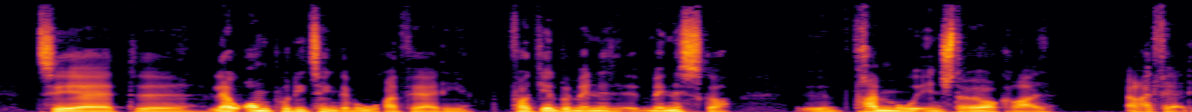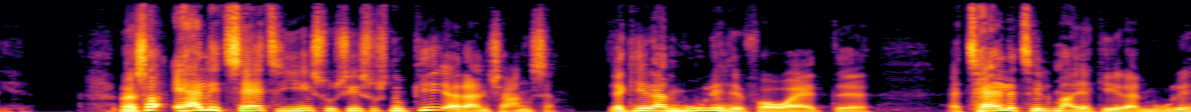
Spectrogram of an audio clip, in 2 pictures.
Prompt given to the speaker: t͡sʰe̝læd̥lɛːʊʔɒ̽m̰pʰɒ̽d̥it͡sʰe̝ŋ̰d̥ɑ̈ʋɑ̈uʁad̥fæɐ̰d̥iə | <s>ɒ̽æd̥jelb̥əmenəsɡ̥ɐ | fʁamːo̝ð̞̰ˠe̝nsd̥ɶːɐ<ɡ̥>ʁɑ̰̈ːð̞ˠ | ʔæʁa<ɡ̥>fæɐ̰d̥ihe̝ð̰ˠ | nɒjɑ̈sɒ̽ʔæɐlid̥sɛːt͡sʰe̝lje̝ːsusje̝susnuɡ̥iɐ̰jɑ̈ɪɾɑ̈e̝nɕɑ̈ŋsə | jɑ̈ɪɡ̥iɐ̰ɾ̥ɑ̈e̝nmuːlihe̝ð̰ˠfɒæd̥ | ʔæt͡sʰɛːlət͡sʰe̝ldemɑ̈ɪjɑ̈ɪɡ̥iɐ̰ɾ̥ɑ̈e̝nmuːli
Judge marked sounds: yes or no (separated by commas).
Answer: no, yes, no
